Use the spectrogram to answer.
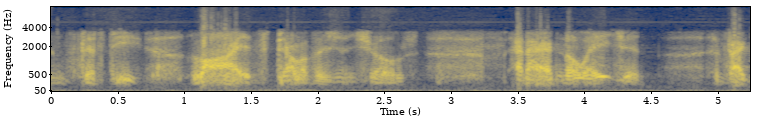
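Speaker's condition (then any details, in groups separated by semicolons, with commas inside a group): Throat cancer, vocal cord removed, partial laryngectomy, right vocal cord removed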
